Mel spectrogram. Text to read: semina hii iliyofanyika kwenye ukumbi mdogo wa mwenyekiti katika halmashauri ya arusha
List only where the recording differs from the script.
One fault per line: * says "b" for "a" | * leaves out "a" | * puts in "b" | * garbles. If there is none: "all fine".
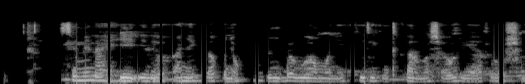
all fine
